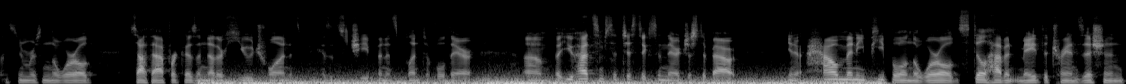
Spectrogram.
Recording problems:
wind noise on the microphone; occasional gusts; from 2 to 9 s; 15 dB below the speech

